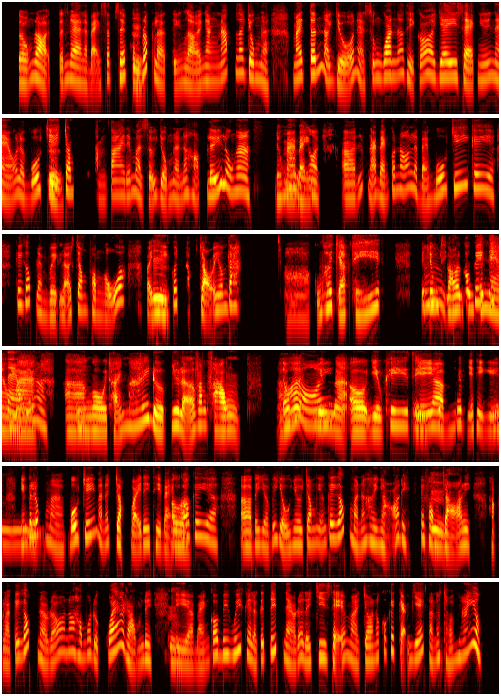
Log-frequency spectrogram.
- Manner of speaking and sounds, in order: tapping; other background noise
- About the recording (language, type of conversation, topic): Vietnamese, podcast, Bạn sắp xếp góc làm việc ở nhà thế nào để tập trung được?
